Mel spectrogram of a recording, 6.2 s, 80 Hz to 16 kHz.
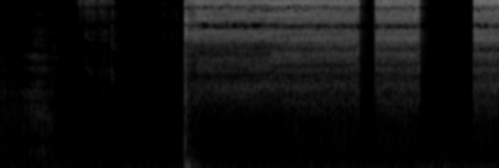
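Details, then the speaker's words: Brand-new vacuum relay valve for a 1968-72 Corvette C3 wiper door and pop-up headlight system tested by blowing: near silence, fully airtight, then a click and steady hiss of air venting when the plunger is pressed, normal. "So that's nothing. Nothing's coming out. It's completely airtight. Now watch when I press it."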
